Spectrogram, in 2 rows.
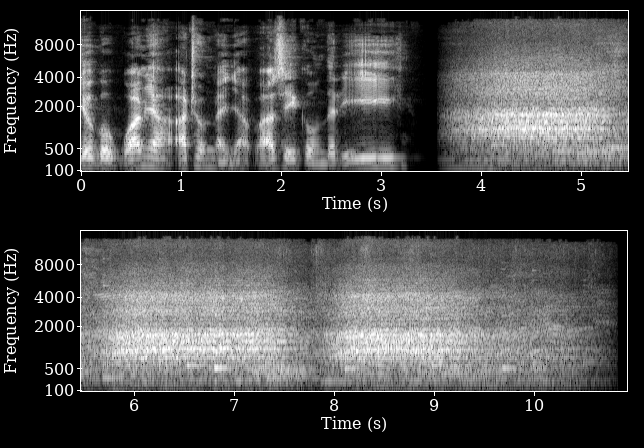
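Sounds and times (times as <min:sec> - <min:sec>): congregation chanting in unison: 0:03.6 - 0:10.8.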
